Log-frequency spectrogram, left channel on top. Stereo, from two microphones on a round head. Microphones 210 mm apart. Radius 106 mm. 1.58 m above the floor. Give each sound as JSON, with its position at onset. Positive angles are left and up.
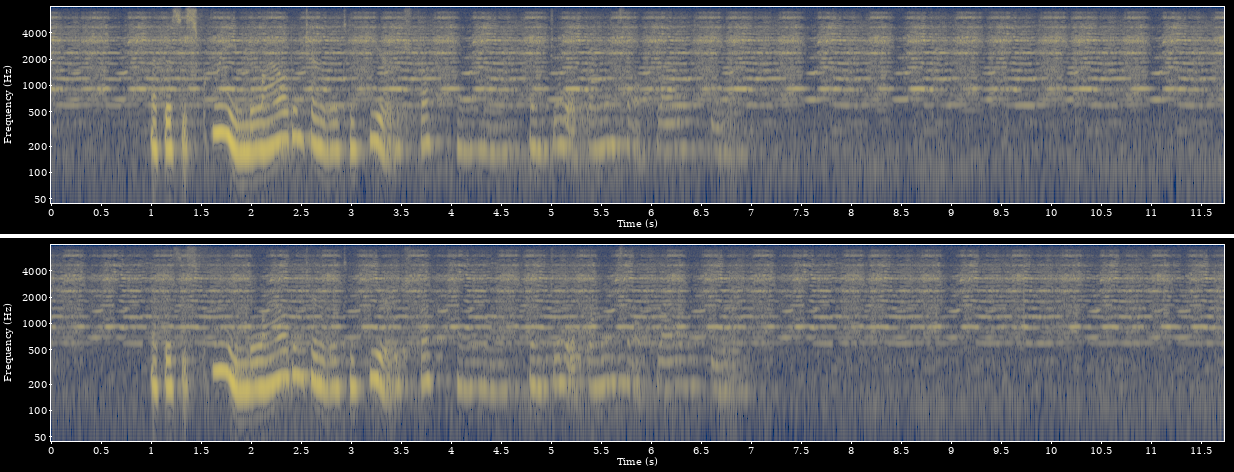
{"t": 1.0, "sound": "a woman speaking", "side_deg": 50, "distance_m": 0.6}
